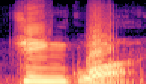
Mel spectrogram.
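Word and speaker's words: 经过: 经过 is first tone and then fourth tone, and it basically means process or course.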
